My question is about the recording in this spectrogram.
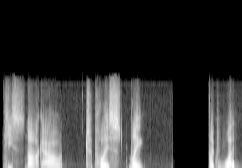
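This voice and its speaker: Gravelly sarcastic podcast guy. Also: mid-range voice, little pitch movement, drawn-out words, fairly bright tone, no room sound. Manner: sarcastic, swears, teasing interjections. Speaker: podcast co-host. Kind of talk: casual chat.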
